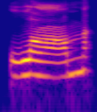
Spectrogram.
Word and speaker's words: Lam: a sound vibration and the muladara chakra sound vibration they call it a seed syllable is a Lam l a m and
